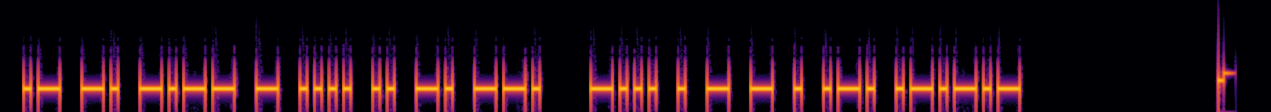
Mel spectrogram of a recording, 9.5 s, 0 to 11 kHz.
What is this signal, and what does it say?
Morse code, heard as a keyed tone, about 22 wpm, 700 Hz. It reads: ANYTHING BETTER.
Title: Sentences from Top 1100 Words 22wpm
